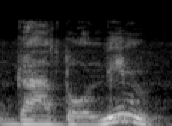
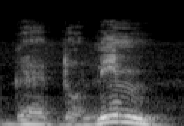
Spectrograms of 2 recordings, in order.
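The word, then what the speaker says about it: גדולים: No va a ser gadolim, sino gedolim, porque el acento va a quedar ahora en la última, ¿verdad?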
